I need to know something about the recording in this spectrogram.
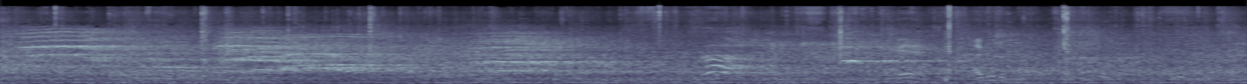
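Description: Many people talk and call out in a large echoing hall.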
